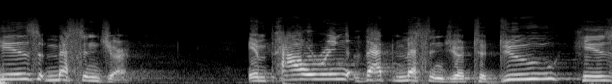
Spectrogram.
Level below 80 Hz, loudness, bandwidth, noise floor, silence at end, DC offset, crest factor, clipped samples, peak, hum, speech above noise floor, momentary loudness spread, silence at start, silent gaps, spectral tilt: -42 dBFS; -17 LUFS; 9 kHz; -53 dBFS; 0 s; under 0.1%; 14 dB; under 0.1%; -4 dBFS; none; 37 dB; 7 LU; 0 s; none; -7 dB/octave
